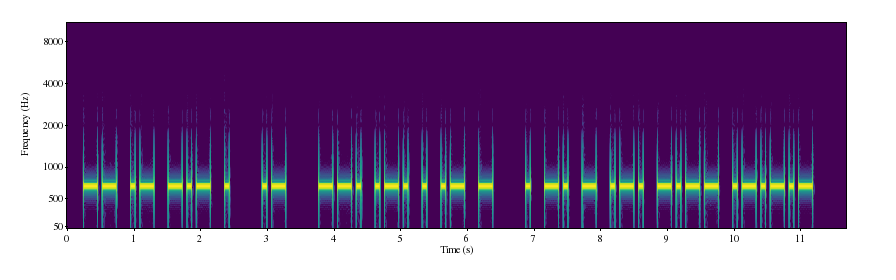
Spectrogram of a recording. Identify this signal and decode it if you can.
Morse code, heard as a keyed tone, about 17 wpm, 700 Hz. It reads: MAKE A GREAT ENTRY.
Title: Sentences from Top 1500 Words 17wpm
